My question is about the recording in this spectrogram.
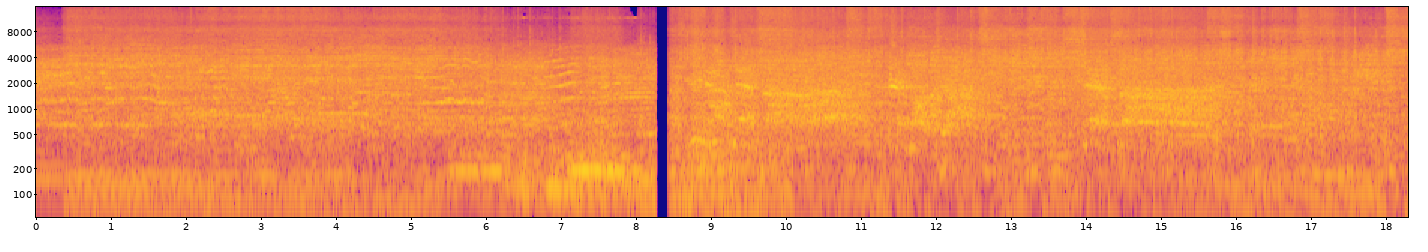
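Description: Punk rock band playing live and loud in a concert hall, with singing and yelling over the music. The sound drops out abruptly for an instant about eight seconds in.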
